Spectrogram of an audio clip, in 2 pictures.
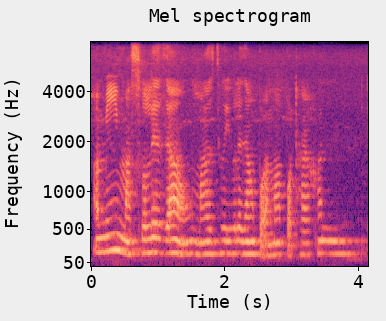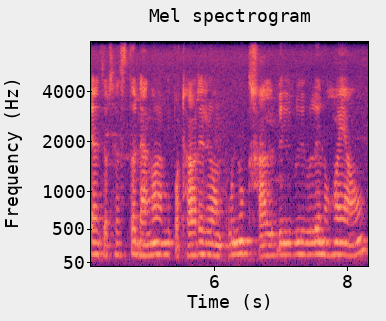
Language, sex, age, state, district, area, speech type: Assamese, female, 60+, Assam, Dibrugarh, urban, spontaneous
